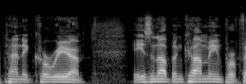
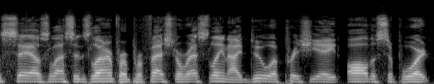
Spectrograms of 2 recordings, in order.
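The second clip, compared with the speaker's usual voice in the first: usual speaking voice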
